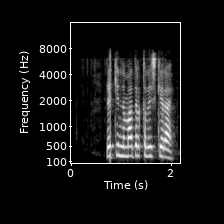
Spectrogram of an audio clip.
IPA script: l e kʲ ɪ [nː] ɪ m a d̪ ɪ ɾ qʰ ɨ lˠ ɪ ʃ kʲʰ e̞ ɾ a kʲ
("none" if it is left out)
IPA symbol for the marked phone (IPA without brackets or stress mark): nː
